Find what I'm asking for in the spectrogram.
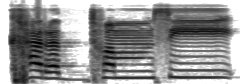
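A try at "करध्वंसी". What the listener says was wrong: Makara should be heard.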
